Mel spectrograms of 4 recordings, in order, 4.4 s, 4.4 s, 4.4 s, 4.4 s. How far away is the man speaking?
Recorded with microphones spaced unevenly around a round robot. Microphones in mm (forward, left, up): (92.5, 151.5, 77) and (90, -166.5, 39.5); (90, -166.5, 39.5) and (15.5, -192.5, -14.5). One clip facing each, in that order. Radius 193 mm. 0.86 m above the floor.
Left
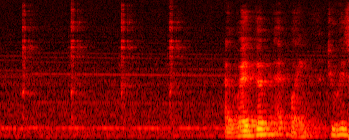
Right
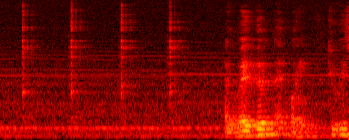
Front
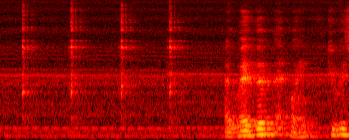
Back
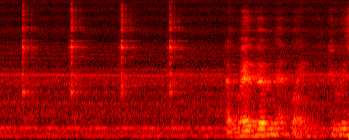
About 6.5 m.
